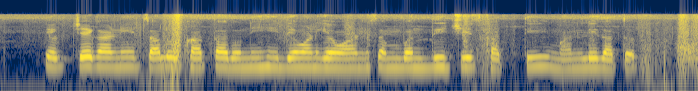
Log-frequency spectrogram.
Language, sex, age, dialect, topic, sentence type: Marathi, male, 36-40, Southern Konkan, banking, statement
